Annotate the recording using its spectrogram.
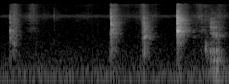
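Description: A deck of tarot cards being shuffled by hand, giving sharp card-on-card snaps: a faint one at the start, then three in quick succession from about a second in.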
